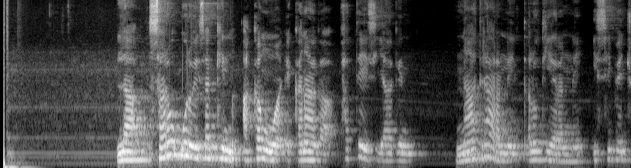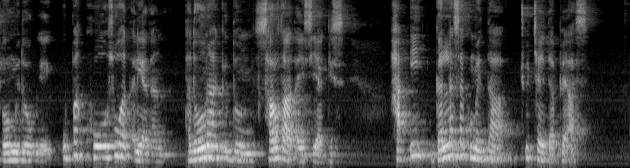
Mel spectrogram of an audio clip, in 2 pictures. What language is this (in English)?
Wolaytta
